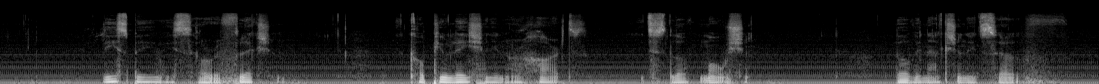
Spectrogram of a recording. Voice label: poetry audio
